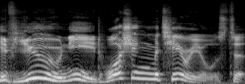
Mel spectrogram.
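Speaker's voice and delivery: projected announcer voice. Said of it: "it'd be like".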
